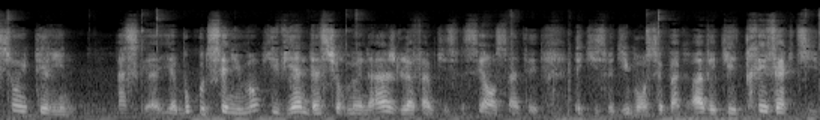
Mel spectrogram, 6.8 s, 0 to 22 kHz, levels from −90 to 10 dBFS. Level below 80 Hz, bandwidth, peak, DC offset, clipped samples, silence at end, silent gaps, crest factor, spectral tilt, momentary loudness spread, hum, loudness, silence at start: -48 dBFS; 16 kHz; -6 dBFS; under 0.1%; under 0.1%; 0 s; none; 22 dB; -1 dB/octave; 10 LU; none; -26 LUFS; 0 s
